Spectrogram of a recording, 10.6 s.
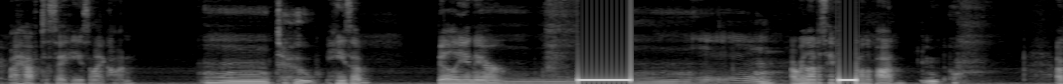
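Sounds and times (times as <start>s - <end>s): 
speech: 0.2s - 3.8s, 4.4s - 5.8s, 7.6s - 9.8s
censor beep: 5.8s - 6.3s, 8.4s - 8.6s.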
